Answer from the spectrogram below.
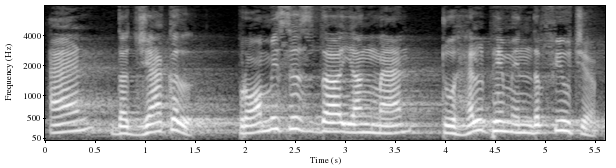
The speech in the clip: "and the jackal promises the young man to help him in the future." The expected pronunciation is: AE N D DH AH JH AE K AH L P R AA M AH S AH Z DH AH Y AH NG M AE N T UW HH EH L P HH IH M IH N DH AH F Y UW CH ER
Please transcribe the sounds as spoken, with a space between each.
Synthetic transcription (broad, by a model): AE N D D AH JH AE K AH L P R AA M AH S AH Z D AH Y AH NG M AE N T UW HH EH L P HH IH M IH N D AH F Y UW CH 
